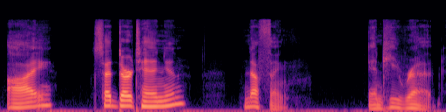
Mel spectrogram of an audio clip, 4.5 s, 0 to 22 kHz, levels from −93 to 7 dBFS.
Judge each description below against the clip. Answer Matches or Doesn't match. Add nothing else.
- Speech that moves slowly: Matches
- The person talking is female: Doesn't match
